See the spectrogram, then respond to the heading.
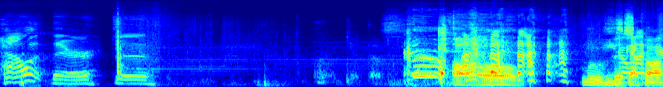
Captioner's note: razor buzzing; laughter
